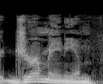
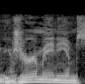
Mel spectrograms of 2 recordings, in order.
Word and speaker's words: germanium: Well, this is this material that's gone missing is called the geranium. I'll make sure I'm pronouncing that correct, because geranium is a flower. Germanium. – Germanium 68.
